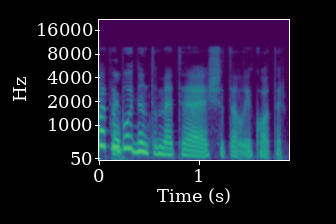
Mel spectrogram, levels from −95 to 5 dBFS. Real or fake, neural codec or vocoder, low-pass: real; none; 9.9 kHz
